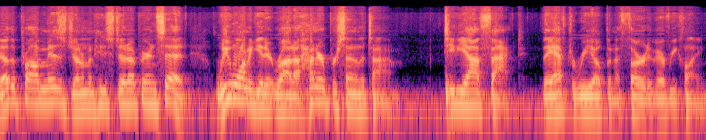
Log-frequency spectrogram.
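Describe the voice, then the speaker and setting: Pitched at a medium level for a man, an American-accented speaker races at a very fast pace with very wide pitch swings and very even loudness, amid noticeable background noise and audible room echo. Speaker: trial lawyer testifying at legislative hearing. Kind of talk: legislative committee testimony. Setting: committee hearing room.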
